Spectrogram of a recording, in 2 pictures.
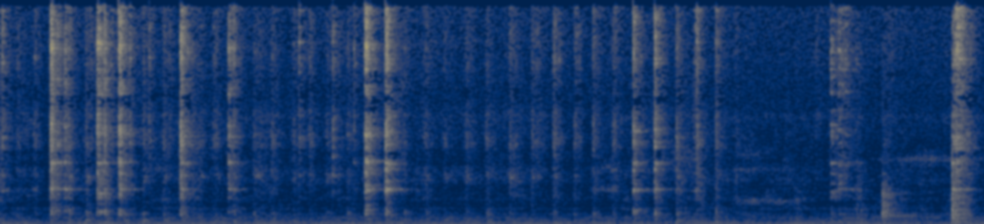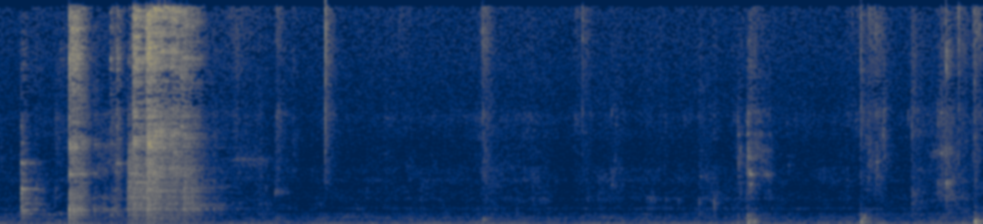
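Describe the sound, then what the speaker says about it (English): Ketchup sauce for a mushroom meatloaf being stirred in a bowl, with repeated light clinks and scrapes of a utensil over a low steady hum, one louder scraping burst midway, close and quiet. "Let me stir this around first."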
